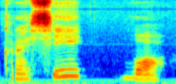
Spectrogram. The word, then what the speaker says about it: красиво: Çünkü красиво. Ama vurgu i'ye düştüğü için красиво diyoruz. Красиво. Yani sondaki o a gibi okunuyor.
